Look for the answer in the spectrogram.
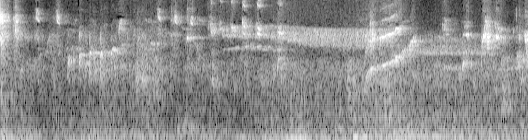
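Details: European goldfinch singing: faint, high twittering with thin whistled notes sliding and sweeping, some rising near the end, over a soft background hiss.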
